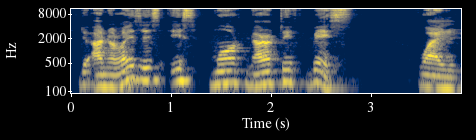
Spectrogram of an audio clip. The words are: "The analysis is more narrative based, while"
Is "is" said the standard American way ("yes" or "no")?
no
